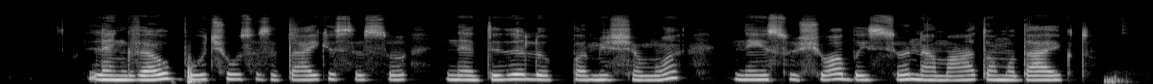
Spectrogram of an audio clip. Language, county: Lithuanian, Šiauliai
